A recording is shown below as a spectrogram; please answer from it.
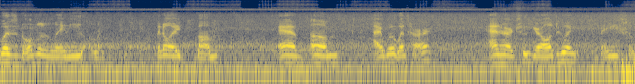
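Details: Adult woman with Friedreich ataxia who uses a wheelchair; her speech may need captions to follow; ataxic dysarthria.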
